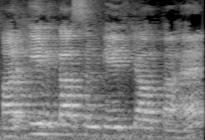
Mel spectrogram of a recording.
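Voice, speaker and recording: High-voiced teacher in echoey classroom. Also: male voice, unhurried, a little mellow, far from the mic, highs cut off, slight background noise. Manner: quizzing, repeats questions for the class. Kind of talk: classroom grammar lesson.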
